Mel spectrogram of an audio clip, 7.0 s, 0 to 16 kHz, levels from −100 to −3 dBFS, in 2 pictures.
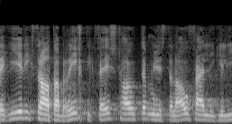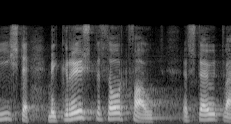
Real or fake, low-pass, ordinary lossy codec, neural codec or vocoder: real; 7.2 kHz; none; none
